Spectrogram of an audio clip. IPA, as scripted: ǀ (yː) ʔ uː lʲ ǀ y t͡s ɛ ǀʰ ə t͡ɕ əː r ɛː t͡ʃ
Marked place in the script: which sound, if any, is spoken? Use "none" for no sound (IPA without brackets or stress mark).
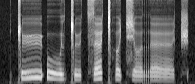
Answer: yː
